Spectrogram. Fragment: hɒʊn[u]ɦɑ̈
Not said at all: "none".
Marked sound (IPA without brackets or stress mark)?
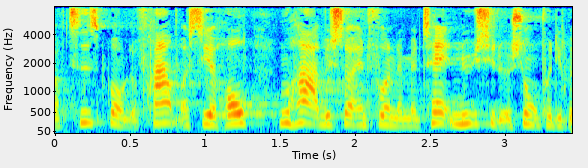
u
